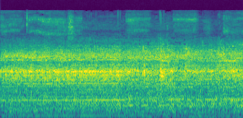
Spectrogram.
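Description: Two-stroke motorcycle being ridden at steady speed, its engine running evenly under steady wind and road noise.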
